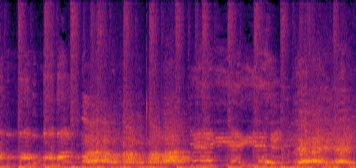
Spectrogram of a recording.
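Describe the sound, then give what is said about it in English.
A loud, dense crowd cheers and yells continuously, voices swelling in waves over a thumping low-end pulse, like a packed concert audience roaring. “Lead singer … channels both … and … all at once, and does the crowd lap it up?”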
